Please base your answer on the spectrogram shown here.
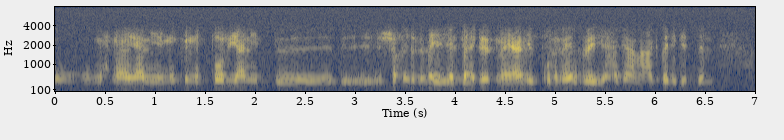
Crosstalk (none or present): present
